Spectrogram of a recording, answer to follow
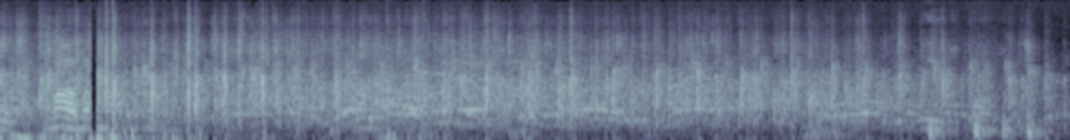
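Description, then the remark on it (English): An audience claps their hands together in a dense, steady burst of applause that continues for about ten seconds, with scattered voices mixed in beneath the clapping. “Let's clap our hands.”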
